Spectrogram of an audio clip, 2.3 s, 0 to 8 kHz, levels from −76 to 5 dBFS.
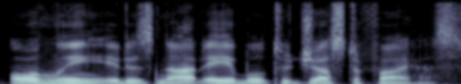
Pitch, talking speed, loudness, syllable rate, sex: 145 Hz, 210 wpm, -17 LUFS, 5.4 syllables/s, male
